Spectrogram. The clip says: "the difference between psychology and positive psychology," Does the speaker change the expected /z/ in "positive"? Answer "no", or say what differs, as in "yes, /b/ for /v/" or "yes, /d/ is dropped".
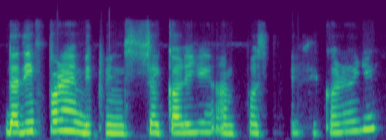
yes, /s/ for /z/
